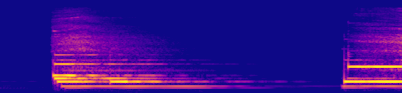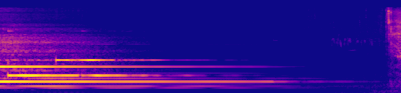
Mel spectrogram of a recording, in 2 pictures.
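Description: Two soft electronic robot chimes, each a sustained harmonic tone with an airy, breath-like hiss that swells and slowly fades, pacing like slow inhale and exhale; the robot's sounds are built around the sound of breathing. No one speaks.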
